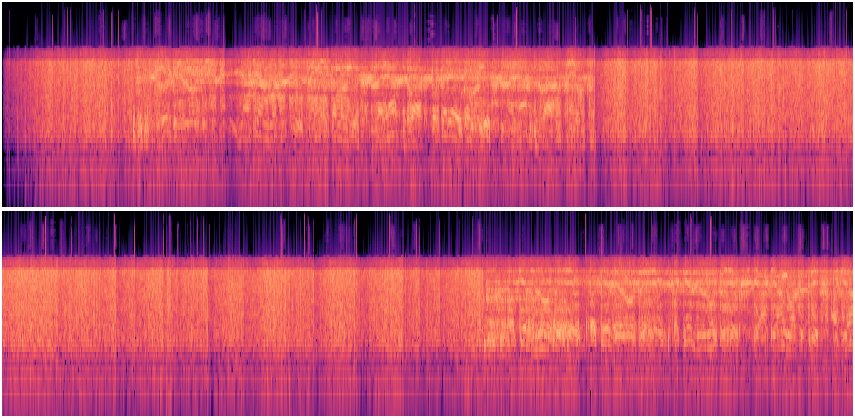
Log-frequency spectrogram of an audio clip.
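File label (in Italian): traffic in russo, 4130 kHz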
